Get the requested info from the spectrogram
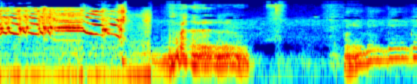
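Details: Domestic cat indoors giving a string of meows: a high, harmonic cry at the start over a low steady hum, then a lower, wavering meow and, after a brief quiet gap, a rising nasal meow.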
